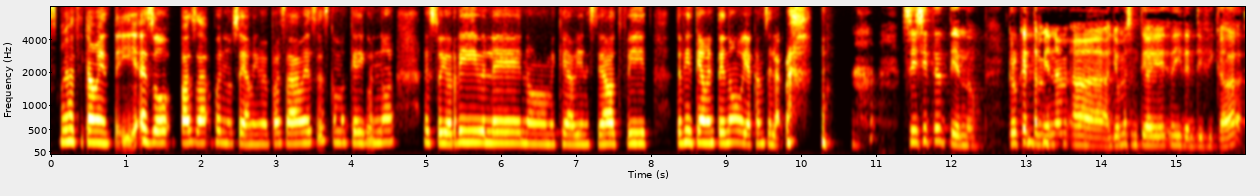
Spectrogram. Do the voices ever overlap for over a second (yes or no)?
no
